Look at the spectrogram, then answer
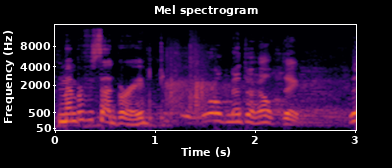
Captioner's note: some Applause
